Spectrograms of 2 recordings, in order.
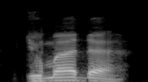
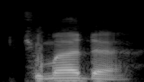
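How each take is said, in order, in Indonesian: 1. Kata itu berakhir dengan vokal 'a'. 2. Kata itu berakhir dengan vokal 'a'.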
